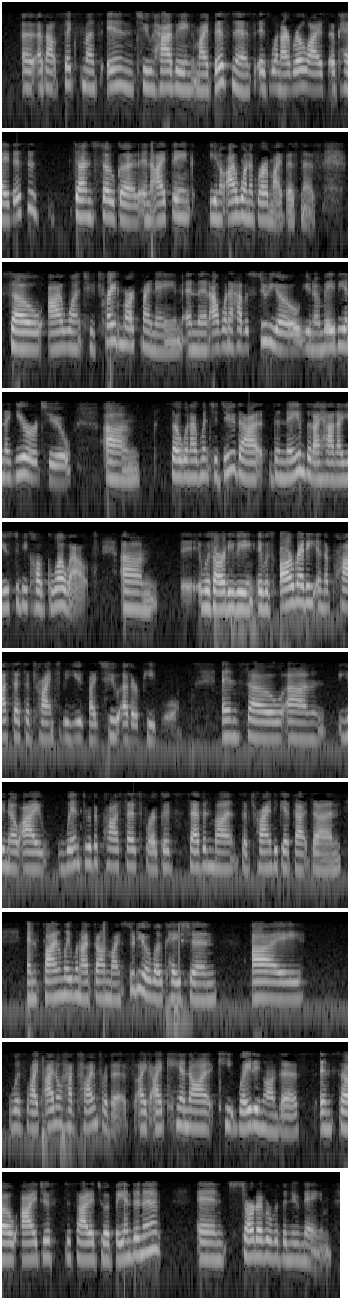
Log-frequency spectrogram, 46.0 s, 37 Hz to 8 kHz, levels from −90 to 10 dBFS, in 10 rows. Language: English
